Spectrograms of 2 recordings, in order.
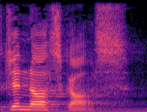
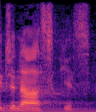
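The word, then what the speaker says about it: genoskos (γινώσκω): But it is genoskos, is the way you would pronounce that. Some would say genoskis.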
